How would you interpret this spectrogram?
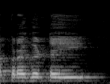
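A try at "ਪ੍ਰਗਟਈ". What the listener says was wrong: हां जी, प्रगटई इस तरह उच्चारण करना।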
